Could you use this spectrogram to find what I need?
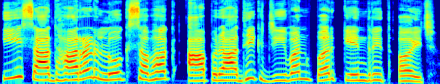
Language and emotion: Maithili, neutral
